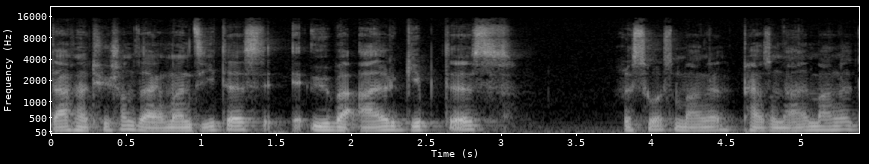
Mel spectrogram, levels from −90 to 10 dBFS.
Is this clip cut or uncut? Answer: uncut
